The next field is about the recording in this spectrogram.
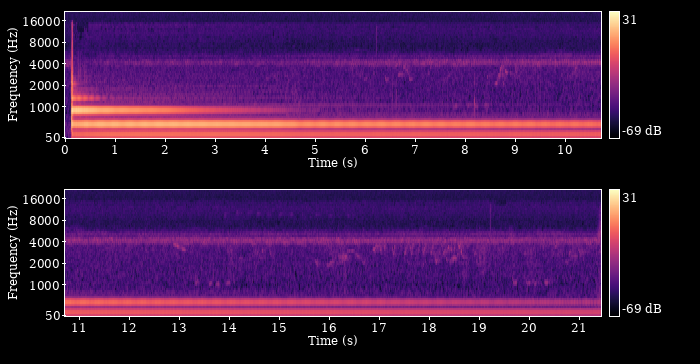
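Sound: temple bell ringing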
